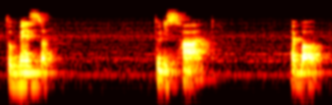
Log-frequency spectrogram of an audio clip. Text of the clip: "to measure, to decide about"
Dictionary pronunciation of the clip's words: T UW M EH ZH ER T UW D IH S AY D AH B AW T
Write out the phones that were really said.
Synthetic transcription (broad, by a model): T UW M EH Z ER T UW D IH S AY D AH B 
